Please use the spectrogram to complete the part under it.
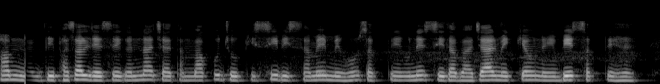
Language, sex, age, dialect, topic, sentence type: Hindi, female, 18-24, Awadhi Bundeli, agriculture, question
